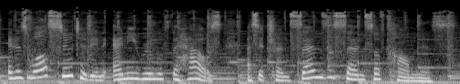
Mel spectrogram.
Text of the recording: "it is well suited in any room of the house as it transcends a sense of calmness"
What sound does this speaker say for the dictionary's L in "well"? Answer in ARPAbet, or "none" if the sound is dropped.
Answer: L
